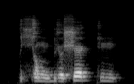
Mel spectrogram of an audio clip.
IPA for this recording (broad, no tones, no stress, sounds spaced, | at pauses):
ç ʌ m bʲ ʌ ʃ ɛ kː i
